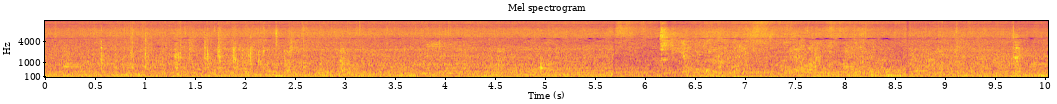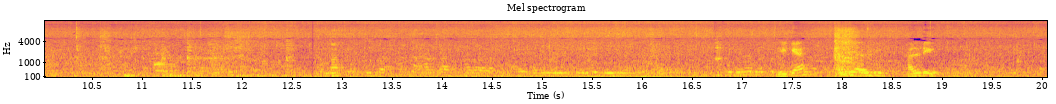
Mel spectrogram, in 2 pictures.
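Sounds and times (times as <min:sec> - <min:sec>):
chicken sizzling in hot oil: 0:00.0 - 0:20.0
spatula scraping pan: 0:06.2 - 0:12.7.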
